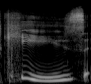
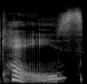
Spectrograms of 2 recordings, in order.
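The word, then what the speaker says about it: cay: Now, if you see that word written, it looks like a K, C-A-Y. But when you go to the Bahamas and you hear about or you see the little islands, you'll know that they're pronounced keys instead of K's, like a key like you're putting into a door, and that will make you look like you have been there before.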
